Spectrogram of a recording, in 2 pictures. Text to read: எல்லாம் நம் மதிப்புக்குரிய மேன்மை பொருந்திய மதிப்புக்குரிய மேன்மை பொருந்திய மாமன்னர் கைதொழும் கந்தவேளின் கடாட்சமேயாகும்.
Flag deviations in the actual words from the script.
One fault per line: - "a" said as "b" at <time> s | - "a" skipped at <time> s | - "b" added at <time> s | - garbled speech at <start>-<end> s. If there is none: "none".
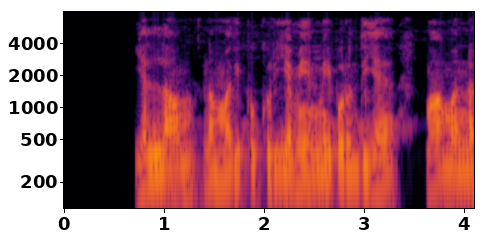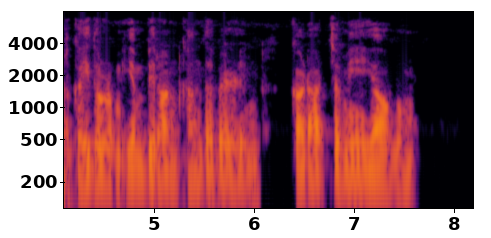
- "மதிப்புக்குரிய மேன்மை பொருந்திய" skipped at 3.1 s
- "எம்பிரான்" added at 4.8 s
